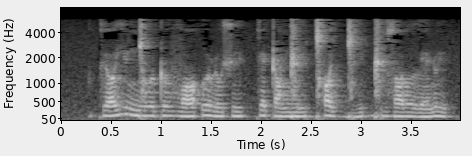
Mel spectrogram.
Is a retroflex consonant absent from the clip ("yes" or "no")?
no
